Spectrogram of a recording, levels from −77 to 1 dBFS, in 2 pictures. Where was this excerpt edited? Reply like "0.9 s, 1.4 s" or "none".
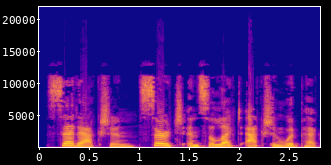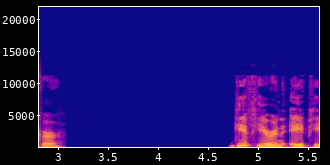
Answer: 1.0 s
